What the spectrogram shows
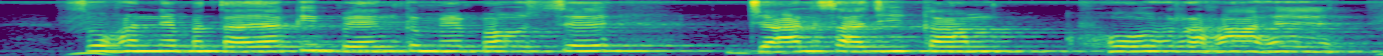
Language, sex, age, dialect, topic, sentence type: Hindi, female, 18-24, Kanauji Braj Bhasha, banking, statement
